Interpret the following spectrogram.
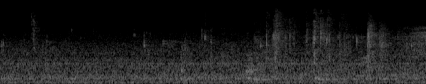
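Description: Close-miked chewing of sauced chicken: faint wet mouth clicks and squishes that come and go a few times.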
